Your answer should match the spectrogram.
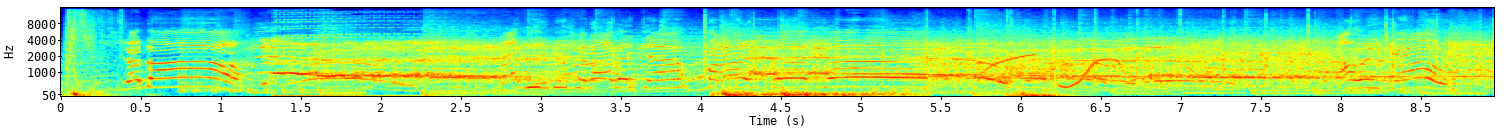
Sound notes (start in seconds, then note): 5.7 applauding; 5.7 cheering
